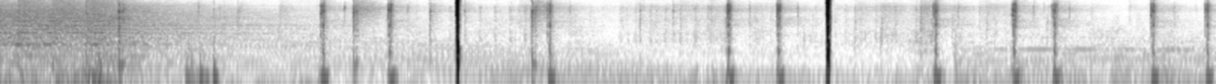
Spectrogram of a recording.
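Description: Background music: a full passage for about the first second, then quiet sustained low notes with sharp, irregularly spaced clicks, two of them much louder than the rest.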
